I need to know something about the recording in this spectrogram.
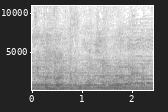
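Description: Several people talking at once: crowd chatter.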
